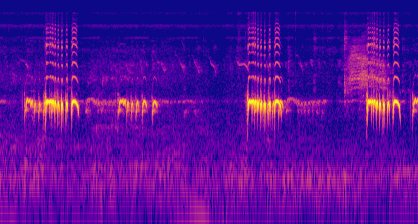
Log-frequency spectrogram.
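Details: Local zebra dove in aggressive, strong-spirited song, giving four bursts of rapid rolling coos roughly every two to three seconds, the louder phrases ending in a few separate emphatic notes.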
